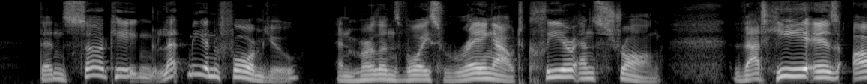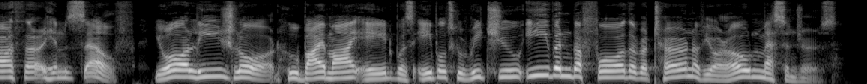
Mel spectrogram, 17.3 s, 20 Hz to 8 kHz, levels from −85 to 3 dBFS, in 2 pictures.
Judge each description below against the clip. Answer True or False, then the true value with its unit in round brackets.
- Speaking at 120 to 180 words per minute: True (140 wpm)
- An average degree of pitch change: False (6.6 semitones)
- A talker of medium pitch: True (165 Hz)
